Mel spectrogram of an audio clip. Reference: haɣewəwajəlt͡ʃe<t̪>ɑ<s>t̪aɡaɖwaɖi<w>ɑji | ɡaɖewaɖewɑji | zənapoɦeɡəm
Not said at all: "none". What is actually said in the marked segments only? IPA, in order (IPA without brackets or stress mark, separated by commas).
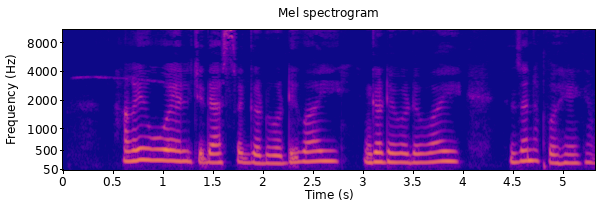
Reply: d̪, s, w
